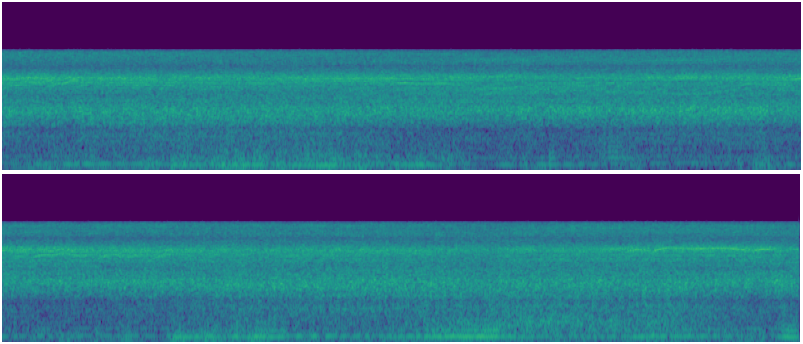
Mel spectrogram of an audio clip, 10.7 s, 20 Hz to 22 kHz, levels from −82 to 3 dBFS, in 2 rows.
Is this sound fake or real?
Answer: real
